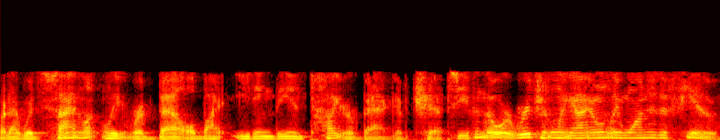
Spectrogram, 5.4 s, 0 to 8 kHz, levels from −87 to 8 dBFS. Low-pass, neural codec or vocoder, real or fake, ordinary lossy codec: 7.2 kHz; none; real; AAC, 16 kbps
